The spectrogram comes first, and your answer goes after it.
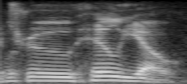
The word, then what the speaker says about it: Trujillo: look chelsea ray chulo trujillo true true true hello because j's are pronounced like h and double l is pronounced by y so true hillio she's accused of putting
